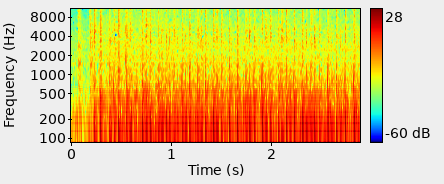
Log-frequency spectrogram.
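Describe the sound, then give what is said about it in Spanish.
A Harley-Davidson motorcycle engine idles with a loud, steady low rumble of rapid, even pulses. It starts after a brief quieter moment at the very beginning and runs unbroken to the end, with no voices. “Está ahí, ¿no? Un motor. Sí, ¿cómo que no? Lo está buscando. El motor Harley.”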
